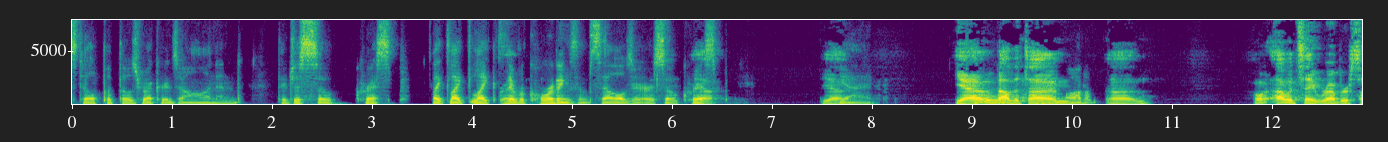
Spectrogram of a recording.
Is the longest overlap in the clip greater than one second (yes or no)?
yes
